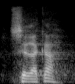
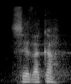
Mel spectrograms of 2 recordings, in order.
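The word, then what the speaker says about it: צדקה: ¿Cómo se dice en hebreo limosna? Sedacá. Sedacá.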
